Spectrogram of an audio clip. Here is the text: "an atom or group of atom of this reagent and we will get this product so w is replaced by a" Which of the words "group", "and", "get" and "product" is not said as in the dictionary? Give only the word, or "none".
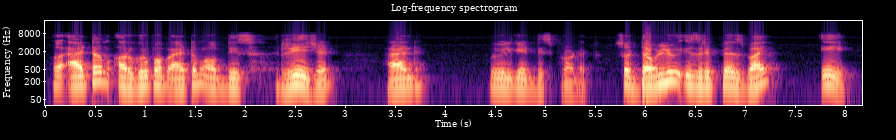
none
